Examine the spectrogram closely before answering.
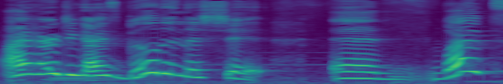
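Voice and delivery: high, loud incredulous protest; mock outraged child; disbelieving kid. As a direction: call out the lie with shocked disbelief. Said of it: "And I'm like".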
